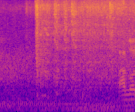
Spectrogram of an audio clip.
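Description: A Mitsubishi Pajero Sport's engine being started: it catches suddenly about half a second in and settles into a steady idle.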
